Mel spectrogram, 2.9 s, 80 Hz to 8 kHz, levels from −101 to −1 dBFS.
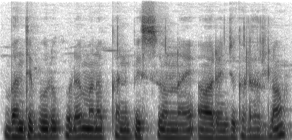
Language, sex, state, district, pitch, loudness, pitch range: Telugu, male, Telangana, Hyderabad, 120 Hz, -16 LUFS, 115-120 Hz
